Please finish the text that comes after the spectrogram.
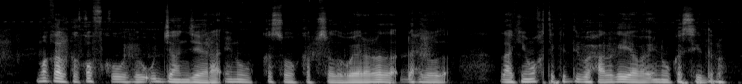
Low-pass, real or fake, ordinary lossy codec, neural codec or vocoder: none; fake; none; vocoder, 44.1 kHz, 128 mel bands every 512 samples, BigVGAN v2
